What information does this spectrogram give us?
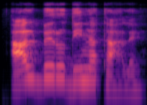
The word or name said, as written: albero natale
